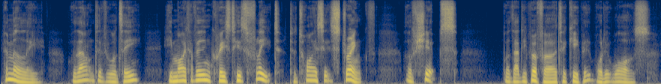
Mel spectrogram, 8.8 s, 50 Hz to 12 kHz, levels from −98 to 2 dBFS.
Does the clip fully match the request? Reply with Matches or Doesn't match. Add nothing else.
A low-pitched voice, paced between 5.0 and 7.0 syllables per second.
Matches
